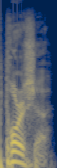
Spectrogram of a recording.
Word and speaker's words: Porsche: It's Porsche. It's actually Porsche. It's two syllables. Not Porsche. Porsche.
